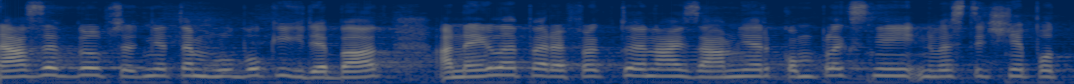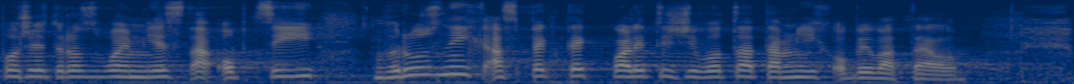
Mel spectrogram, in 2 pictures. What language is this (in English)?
Czech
